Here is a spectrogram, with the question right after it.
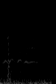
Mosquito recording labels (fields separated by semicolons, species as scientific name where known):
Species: mosquito; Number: one; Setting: cup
